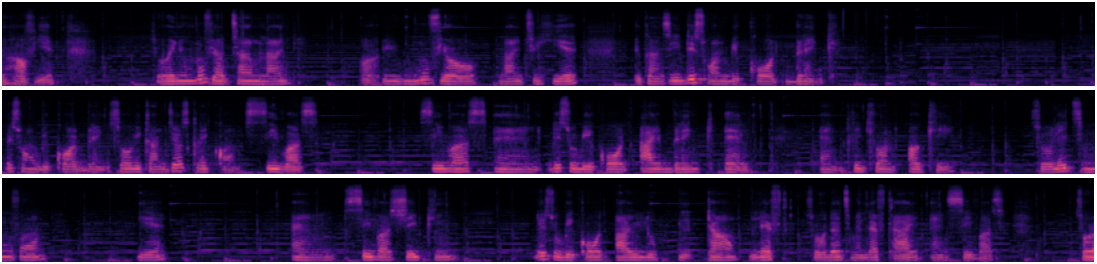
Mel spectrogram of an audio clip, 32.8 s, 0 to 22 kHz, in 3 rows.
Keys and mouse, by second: 2.1-2.8 drag, 3.2 middle click, 4.2-10.9 drag, 11.4-12.0 shift+middle drag, 15.3-19.8 drag, 21.4-24.8 drag, 25.8-31.3 drag, 31.9 middle click.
